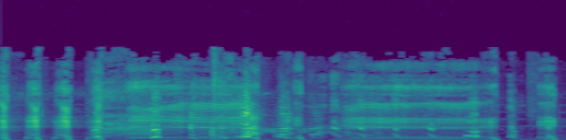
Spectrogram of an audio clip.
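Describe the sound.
A voice mimics crying on the Steve Harvey Morning Show, letting out long, wavering wails with a strained, sobbing pitch that rises and falls in drawn-out bursts across the whole clip.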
